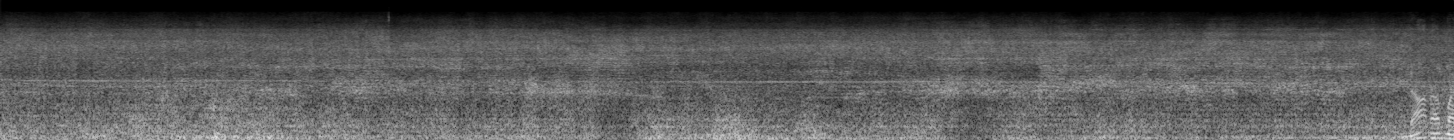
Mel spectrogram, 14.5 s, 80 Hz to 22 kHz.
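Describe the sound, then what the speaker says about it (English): A JetBlue Airbus A320 at New York's JFK airport starting to taxi, heard as a steady broadband jet engine roar that holds nearly constant throughout, with faint background talk beneath it. "Speaking of JetBlue A320s, we got one about to start its taxi right in front of our cameras here."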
